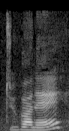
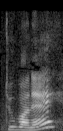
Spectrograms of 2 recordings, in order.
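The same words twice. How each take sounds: First: The name is said with a French accent. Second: The same.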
